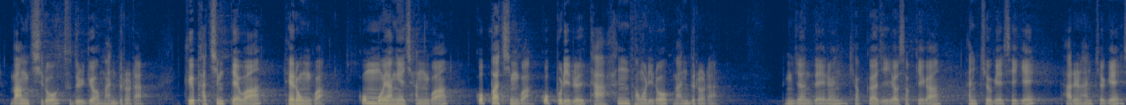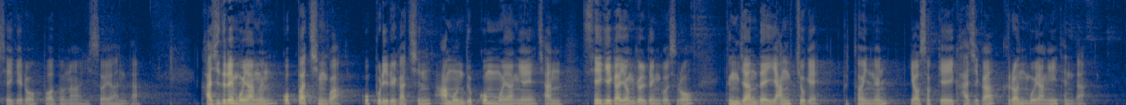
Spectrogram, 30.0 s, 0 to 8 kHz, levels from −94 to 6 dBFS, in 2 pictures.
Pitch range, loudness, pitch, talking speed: 85-115 Hz, -32 LUFS, 95 Hz, 265 characters per minute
